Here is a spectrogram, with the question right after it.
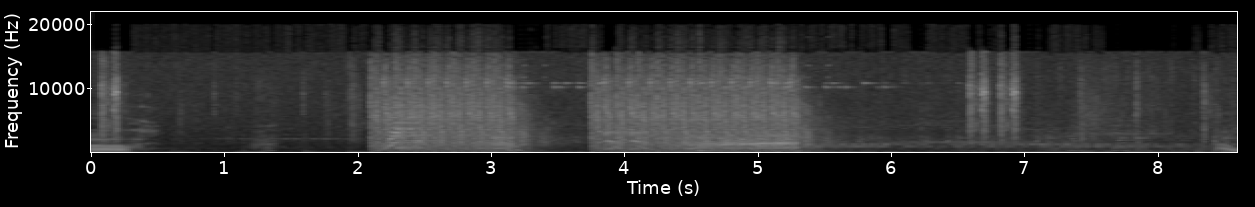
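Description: Bursts of rapid automatic gunfire aimed at the player in Metal Gear Solid 3, loud sustained volleys separated by short gaps, with game music and effects underneath.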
